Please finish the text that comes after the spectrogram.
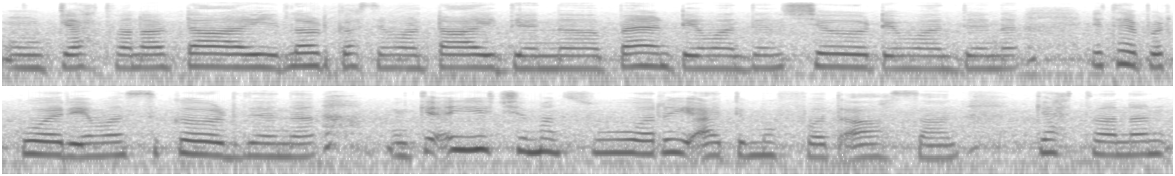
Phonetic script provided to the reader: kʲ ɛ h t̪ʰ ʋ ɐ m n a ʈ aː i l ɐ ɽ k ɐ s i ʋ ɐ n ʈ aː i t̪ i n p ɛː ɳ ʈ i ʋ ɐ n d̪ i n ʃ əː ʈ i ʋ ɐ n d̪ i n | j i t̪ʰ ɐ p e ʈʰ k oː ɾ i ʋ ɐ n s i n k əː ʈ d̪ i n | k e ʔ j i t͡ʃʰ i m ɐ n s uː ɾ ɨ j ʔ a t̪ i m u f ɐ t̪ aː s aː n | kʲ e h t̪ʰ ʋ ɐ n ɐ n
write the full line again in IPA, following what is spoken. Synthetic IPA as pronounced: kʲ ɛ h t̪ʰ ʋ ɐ n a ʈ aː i l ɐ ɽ k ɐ s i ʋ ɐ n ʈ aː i d̪ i n p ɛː ɳ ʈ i ʋ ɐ n d̪ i n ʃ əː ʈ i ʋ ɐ n d̪ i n | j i t̪ʰ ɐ p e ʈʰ k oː ɾ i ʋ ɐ n s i k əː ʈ d̪ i n | k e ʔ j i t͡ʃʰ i m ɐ n s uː ɾ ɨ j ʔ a t̪ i m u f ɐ t̪ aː s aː n | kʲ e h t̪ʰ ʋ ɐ n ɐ n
